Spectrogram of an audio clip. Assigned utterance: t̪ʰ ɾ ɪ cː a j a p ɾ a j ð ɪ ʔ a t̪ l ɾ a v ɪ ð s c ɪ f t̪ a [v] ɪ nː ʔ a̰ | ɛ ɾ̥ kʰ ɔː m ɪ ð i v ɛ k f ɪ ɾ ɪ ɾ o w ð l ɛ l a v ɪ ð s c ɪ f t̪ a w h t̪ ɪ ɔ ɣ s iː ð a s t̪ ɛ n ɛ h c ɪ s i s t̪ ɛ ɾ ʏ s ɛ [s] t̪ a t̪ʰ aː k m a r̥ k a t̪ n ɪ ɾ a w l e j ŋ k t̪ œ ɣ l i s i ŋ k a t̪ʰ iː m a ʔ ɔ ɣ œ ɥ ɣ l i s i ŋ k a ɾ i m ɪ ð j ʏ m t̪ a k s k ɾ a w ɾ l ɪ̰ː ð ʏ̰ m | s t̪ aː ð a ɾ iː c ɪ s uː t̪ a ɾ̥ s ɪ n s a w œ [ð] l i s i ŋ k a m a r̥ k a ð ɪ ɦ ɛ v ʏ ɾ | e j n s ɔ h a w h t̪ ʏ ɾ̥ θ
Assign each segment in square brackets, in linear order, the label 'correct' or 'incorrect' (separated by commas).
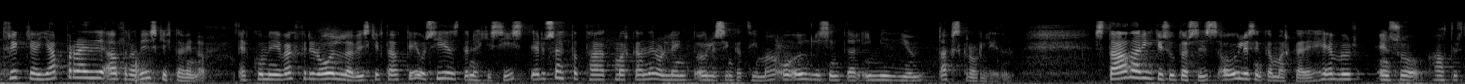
correct, incorrect, incorrect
